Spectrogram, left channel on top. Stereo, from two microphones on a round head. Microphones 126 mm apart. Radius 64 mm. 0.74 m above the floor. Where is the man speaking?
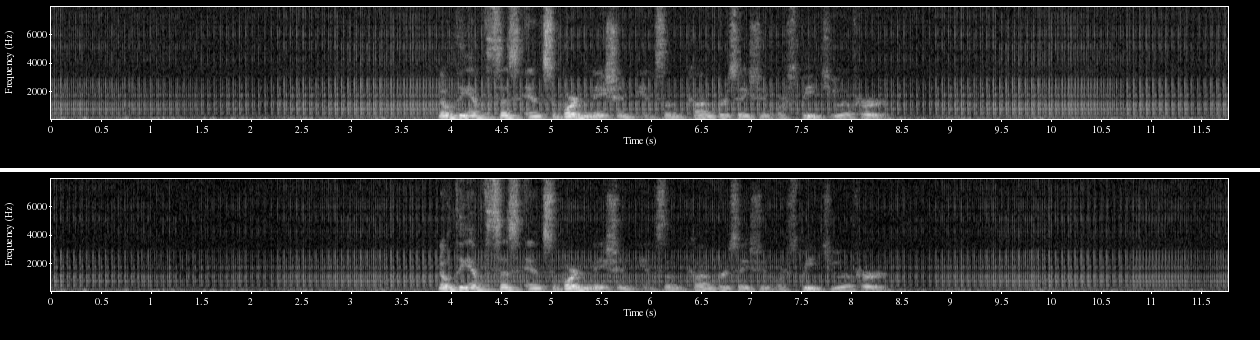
45° right (ahead or behind), 0.9 m; by 8.4 s 75° left (ahead or behind), 2.5 m.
